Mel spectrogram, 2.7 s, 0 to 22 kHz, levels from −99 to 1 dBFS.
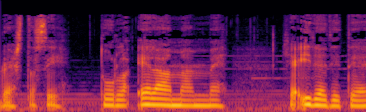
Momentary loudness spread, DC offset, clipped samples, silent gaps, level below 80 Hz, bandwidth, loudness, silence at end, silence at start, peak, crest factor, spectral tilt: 12 LU; under 0.1%; under 0.1%; none; -50 dBFS; 14 kHz; -21 LUFS; 0 s; 0 s; -4 dBFS; 18 dB; -6 dB/octave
